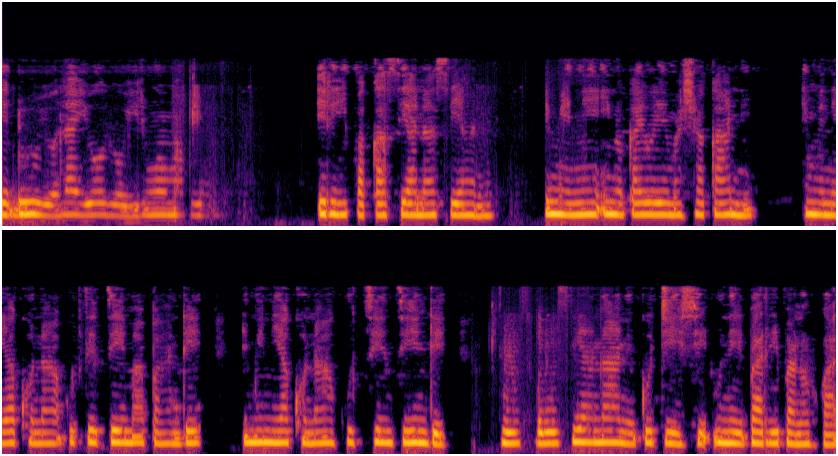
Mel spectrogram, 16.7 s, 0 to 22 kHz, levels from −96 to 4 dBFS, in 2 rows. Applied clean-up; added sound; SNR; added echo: neural mask model DeepFilterNet 3.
